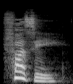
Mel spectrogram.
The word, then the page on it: fuzzy: British English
